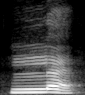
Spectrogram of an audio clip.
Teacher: ल में बोल कर देख रहे हो तो दंत टच हो रहा है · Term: वत्स्य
